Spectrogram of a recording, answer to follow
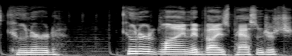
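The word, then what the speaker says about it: Cunard: I don't think it's pronounced Connor, right? It's Coonard.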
